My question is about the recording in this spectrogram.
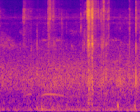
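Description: Quiet outdoor background with a steady low hum and a single soft click just past the middle.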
